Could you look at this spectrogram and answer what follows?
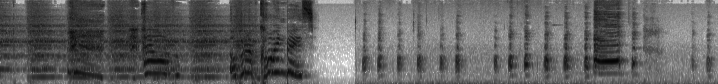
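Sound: chickens clucking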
